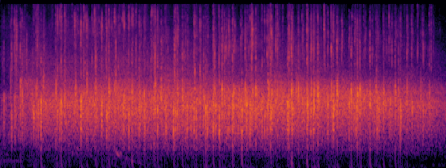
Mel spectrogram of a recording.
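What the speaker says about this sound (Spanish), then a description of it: "Os pido un aplauso para Sara y para Juan Pedro también." Sustained audience applause at a talk on anthropology and thought, a dense, even clapping from a sizeable crowd that carries on steadily throughout at full strength and eases slightly at the end.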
